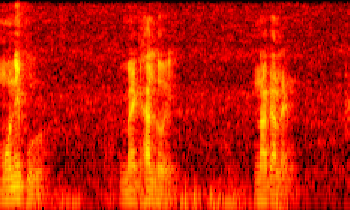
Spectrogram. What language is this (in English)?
Assamese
